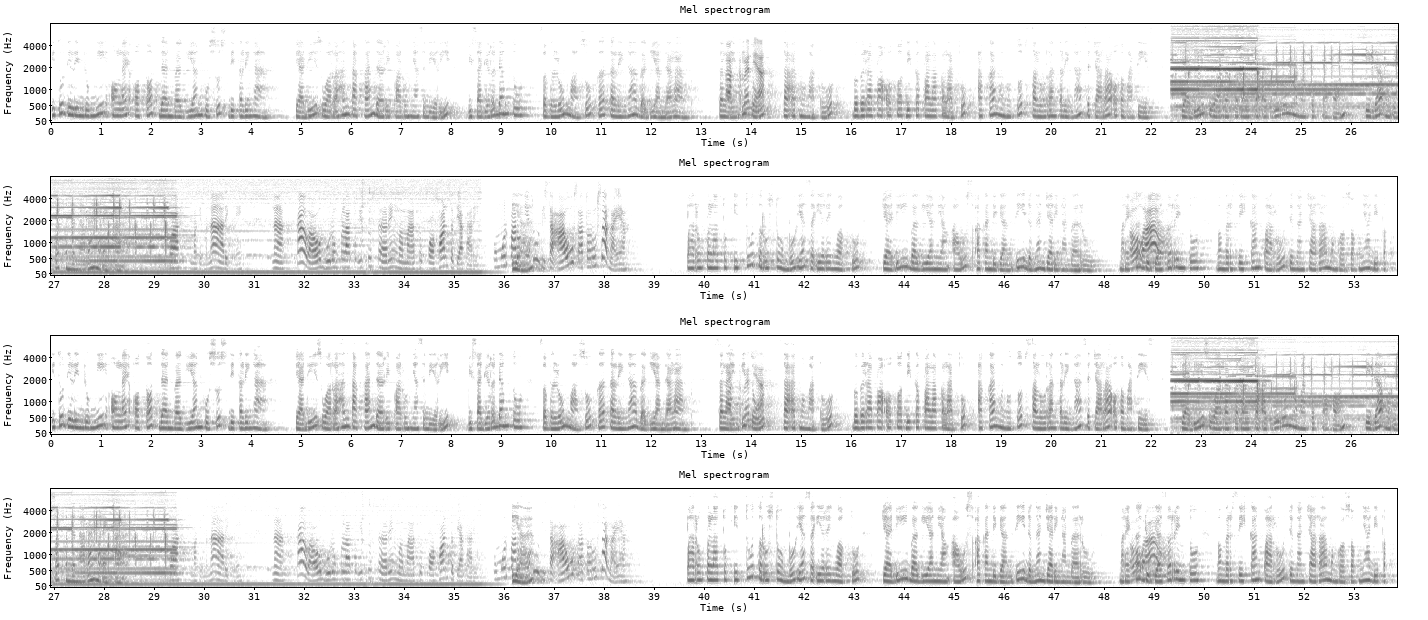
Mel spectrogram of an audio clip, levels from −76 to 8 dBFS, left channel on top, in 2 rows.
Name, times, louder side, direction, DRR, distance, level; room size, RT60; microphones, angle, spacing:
voice 1, 0.0-4.3 4.9-8.0 8.3-9.5 9.8-12.8 13.4-14.3 14.6-15.6 16.0-22.0 22.6-25.9 26.3-28.5 36.2-36.6 39.7-43.1 43.6-47.8 48.3-49.9 50.2-53.6, right 2 dB, 35° right, 11 dB, 0.9 m, -35 dB
voice 2, 13.5-14.3 29.3-30.8 31.4-35.5 35.8-38.5 48.5-49.4, left 4 dB, 75° left, 10 dB, 1.2 m, -38 dB
sound 1, 22.4-29.5, left 1 dB, 10° left, 0.7 m, -27 dB
sound 2, 26.9-35.6, left 3 dB, 45° left, 0.8 m, -42 dB
21.5 x 21.0 x 7.4 m, 1.2 s
head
